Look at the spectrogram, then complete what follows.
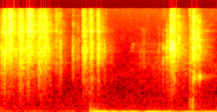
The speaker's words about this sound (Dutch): En daarvoor heb je allerlei dobbelstenen. Ik heb hier een bakje dobbelstenen.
